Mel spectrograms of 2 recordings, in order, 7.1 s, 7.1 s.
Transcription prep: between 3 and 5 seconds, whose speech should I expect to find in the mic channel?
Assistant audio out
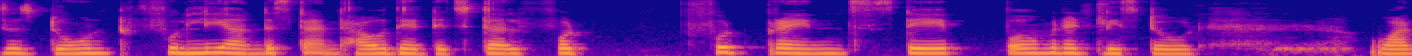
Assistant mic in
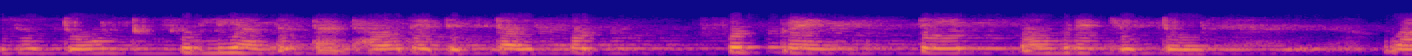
echo only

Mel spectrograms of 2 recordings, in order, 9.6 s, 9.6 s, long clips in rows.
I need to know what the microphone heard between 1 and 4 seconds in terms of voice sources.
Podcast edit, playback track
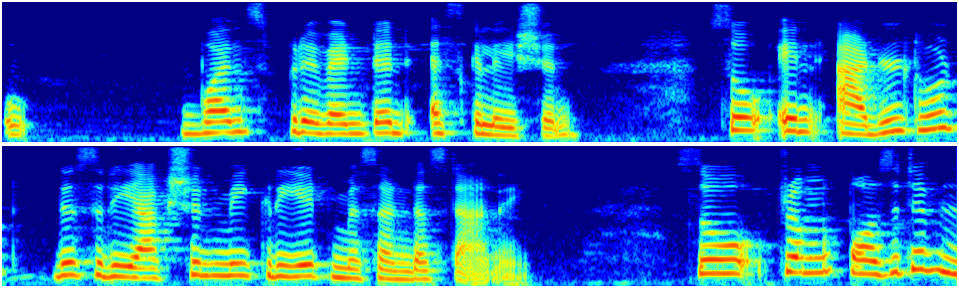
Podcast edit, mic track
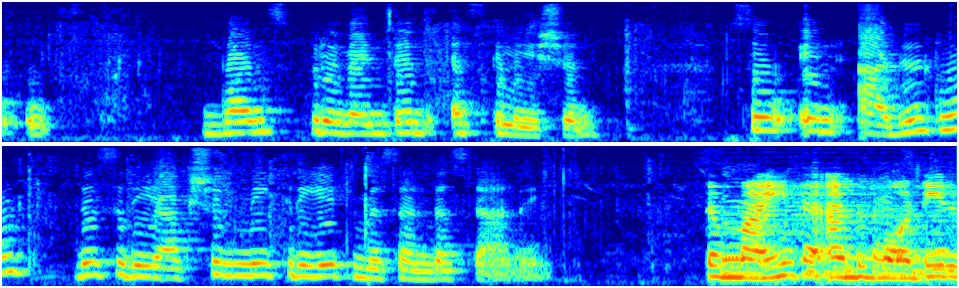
echo only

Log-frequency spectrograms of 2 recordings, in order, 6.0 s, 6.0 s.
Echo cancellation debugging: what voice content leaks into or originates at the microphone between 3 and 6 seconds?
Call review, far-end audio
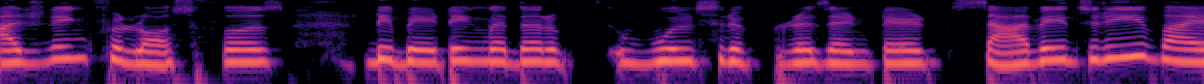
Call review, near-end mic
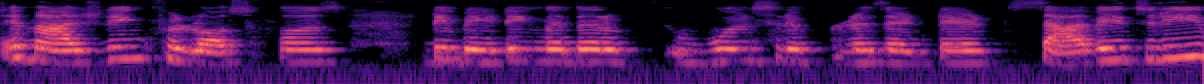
echo only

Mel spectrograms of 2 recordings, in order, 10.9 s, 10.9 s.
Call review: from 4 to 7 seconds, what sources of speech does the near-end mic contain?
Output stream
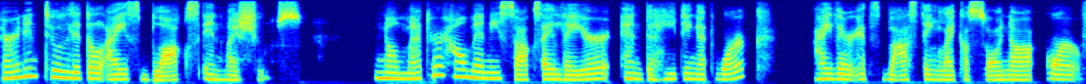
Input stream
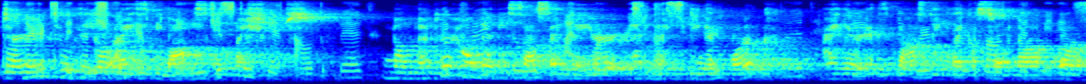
both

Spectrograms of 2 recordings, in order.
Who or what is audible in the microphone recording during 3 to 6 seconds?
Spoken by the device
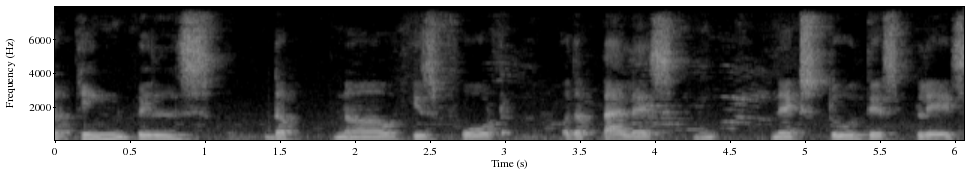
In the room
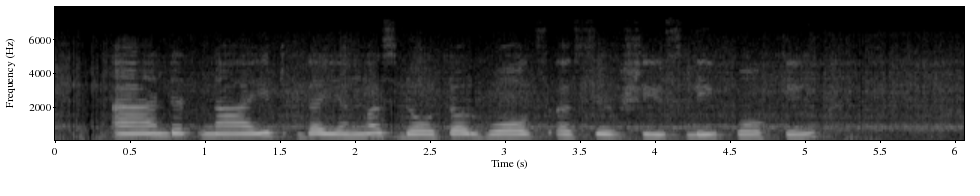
user only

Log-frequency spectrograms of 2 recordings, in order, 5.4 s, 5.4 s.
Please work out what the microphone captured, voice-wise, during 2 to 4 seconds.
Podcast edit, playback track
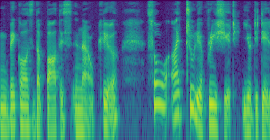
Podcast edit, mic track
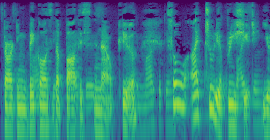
both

